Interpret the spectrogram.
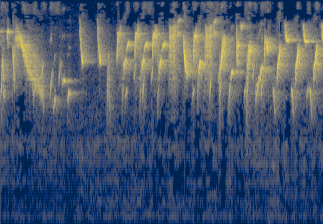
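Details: A goldfinch mule pours out continuous high twittering song, quick rolling trills and sharp chirps packed tightly together without pause, as birdsong for motivating other birds to sing.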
